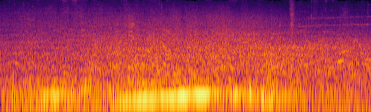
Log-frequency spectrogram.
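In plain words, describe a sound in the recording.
A car engine hums as a car drives past close by.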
